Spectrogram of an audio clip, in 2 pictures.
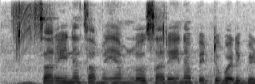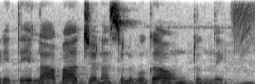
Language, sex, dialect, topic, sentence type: Telugu, female, Utterandhra, banking, statement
